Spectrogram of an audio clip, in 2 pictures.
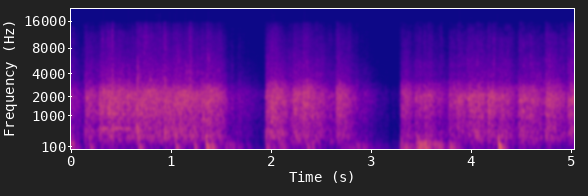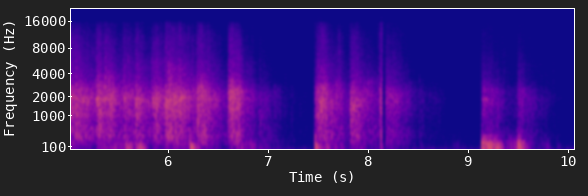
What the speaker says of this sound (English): Let's give them a big round of applause for their dedication.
